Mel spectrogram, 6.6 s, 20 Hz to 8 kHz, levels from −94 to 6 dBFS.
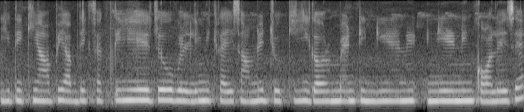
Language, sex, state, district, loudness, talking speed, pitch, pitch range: Hindi, female, Chhattisgarh, Bilaspur, -20 LUFS, 200 wpm, 230 Hz, 225-235 Hz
